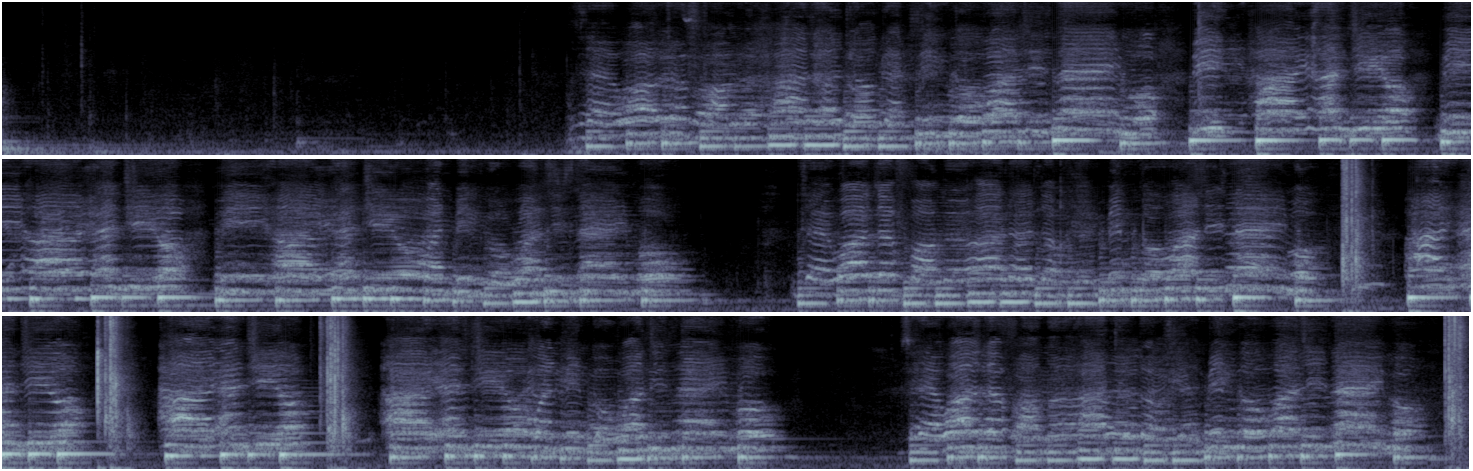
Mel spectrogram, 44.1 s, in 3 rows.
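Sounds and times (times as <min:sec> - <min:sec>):
cello playing: 0:05.8 - 0:21.6, 0:22.6 - 0:28.1, 0:28.7 - 0:30.3, 0:31.0 - 0:32.5, 0:33.2 - 0:37.1, 0:38.5 - 0:43.7.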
